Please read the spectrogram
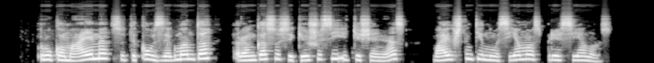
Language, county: Lithuanian, Alytus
